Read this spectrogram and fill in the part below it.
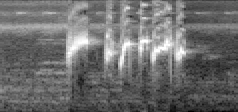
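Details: Caged red-whiskered bulbul used as a lure, singing a strained morning song in a long twisting double voice. It opens with a drawn-out rising whistle, then five quick slurred notes in a lively trill, over a thin steady whine.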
